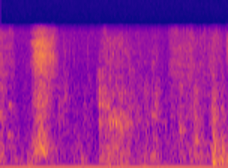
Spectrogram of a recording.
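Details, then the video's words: Puppies playing indoors in a small room, one tugging at a bone: scuffling and snorting noises, a soft huff near the start and a short low growl at the end, with faint background murmur. "Our puppies playing"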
